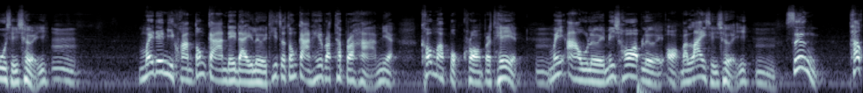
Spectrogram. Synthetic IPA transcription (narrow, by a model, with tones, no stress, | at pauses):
uː˧t͡ɕʰɤ˩˦jt͡ɕʰɤ˩˦j | ma˥˩jda˥˩jmiː˧kʰwaː˧mt̪ɔ˥˩ŋkaː˧nda˧jda˧jlɤː˧jt̪ʰiː˥˩t͡ɕa˨˩t̪ɔ˥˩ŋkaː˧nɦa˥˩jɾa˦˥t̪ʰːa˧pɾa˧ɦa̰ː˩˦nːi˥˩ɐ | kʰa˥˩wmaː˧po˨˩kʰɾɔː˧ŋpɾa˧t̪ʰeː˥˩t̪̚ma˥˩jʔa˧wlɤː˧jma˥˩jt͡ɕʰɔː˥˩p̚lɤː˧jʔɔː˨˩k̚maː˧la˥˩jt͡ɕʰɤː˩˦jt͡ɕʰɤ̰˩˦jsɯ˥˩ŋ | t̪ʰaː˥˩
